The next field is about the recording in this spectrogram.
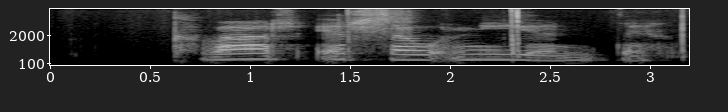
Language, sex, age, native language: Icelandic, female, 9, Icelandic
